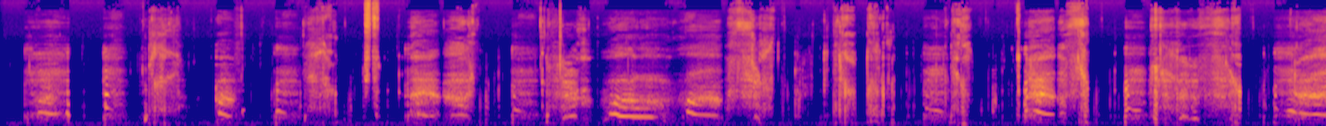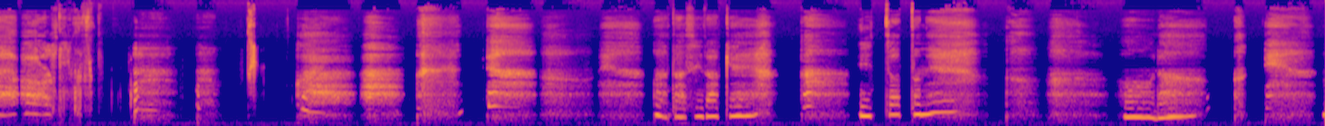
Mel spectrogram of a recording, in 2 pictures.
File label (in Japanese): 射精ボイスなし, ASMR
